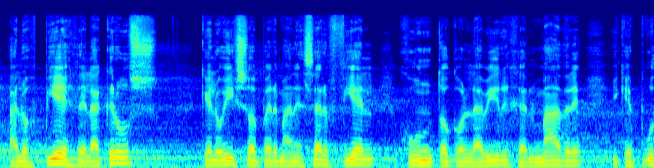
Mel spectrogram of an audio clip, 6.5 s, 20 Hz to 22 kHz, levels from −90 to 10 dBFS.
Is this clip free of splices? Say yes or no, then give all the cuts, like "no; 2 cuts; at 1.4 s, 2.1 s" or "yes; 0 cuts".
yes; 0 cuts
